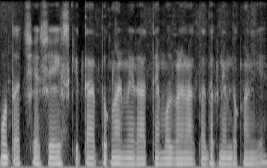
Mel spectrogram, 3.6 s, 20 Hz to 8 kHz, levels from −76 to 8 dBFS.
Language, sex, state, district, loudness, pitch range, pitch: Hindi, male, Bihar, Lakhisarai, -16 LUFS, 100-105 Hz, 105 Hz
